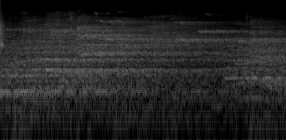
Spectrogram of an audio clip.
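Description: Faint gymnasium game sound: low court and crowd noise, with a basketball being dribbled up the floor.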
